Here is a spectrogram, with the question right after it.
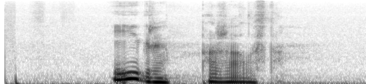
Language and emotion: Russian, sad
